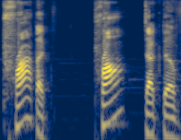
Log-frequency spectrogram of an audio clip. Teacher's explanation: T 变 D 要浊化，在美式发音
